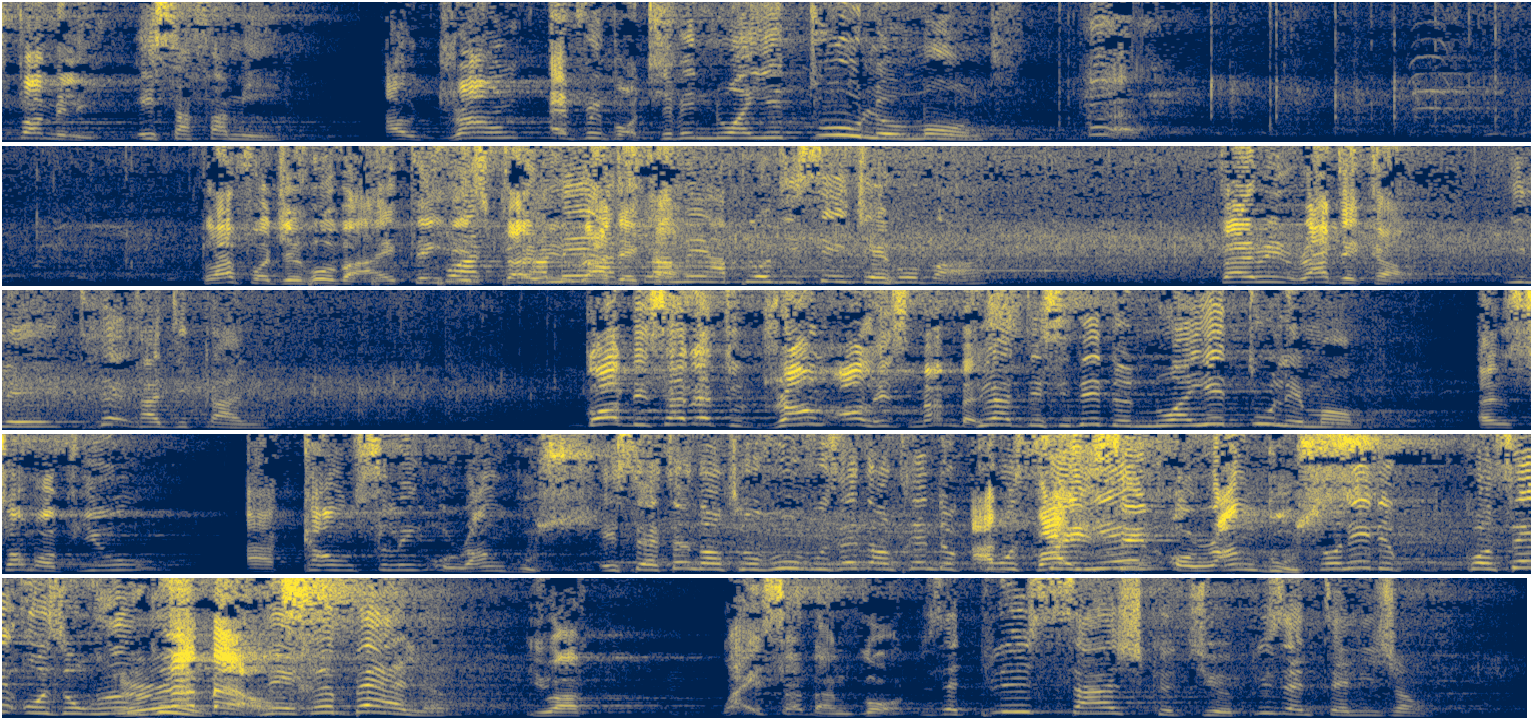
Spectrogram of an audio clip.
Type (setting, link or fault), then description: setting, live audience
